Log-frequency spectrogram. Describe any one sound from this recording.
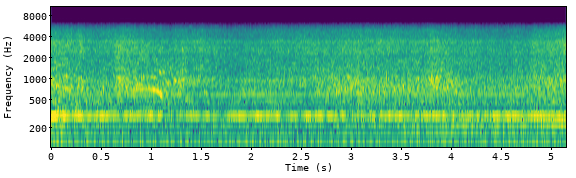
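Water jets spray and splash steadily.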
